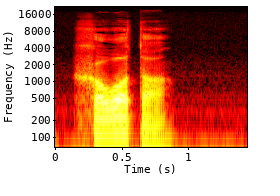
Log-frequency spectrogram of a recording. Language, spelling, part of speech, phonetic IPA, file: Polish, hołota, noun, [xɔˈwɔta], Pl-hołota.ogg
